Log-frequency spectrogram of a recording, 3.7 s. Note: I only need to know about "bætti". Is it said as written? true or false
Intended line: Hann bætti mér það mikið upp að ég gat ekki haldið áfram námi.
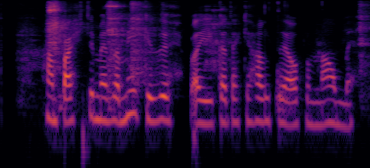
true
